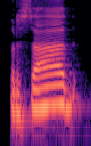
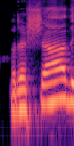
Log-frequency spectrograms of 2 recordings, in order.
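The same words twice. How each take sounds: First: प्रसाद said as "prasaad"; slow प्रसाद with a dental s; correct pronunciation. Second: प्रसाद said as "prashad"; sh in the middle of प्रसाद; higher प्रसाद with palatal sh; wrong pronunciation. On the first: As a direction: clean s in the middle of प्रसाद. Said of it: "प्रसाद सही है". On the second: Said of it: "तालव्य स नहीं". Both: Shown as a demonstration.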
